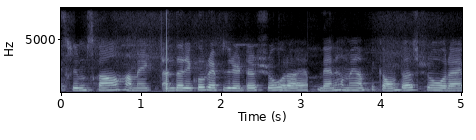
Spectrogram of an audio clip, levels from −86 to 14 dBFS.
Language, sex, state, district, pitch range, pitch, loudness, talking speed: Hindi, female, Bihar, Purnia, 215-225 Hz, 220 Hz, -24 LUFS, 215 wpm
